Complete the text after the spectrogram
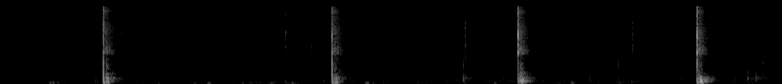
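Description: A lighter clicks sharply again and again.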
